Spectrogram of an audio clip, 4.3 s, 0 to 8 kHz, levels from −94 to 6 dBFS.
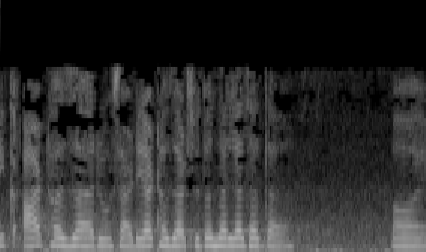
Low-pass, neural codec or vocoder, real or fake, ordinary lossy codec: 7.2 kHz; none; real; MP3, 24 kbps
